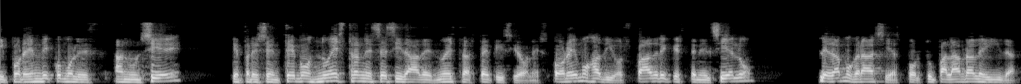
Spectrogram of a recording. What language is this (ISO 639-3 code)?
spa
